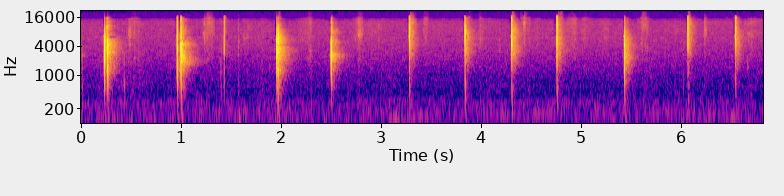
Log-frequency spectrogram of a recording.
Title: cracking joints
